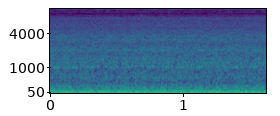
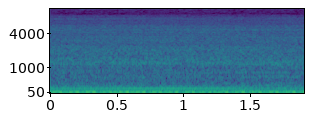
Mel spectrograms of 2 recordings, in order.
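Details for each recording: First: 2019 Ford F150 3.5 L V6 with code P0304: rough, lumpy, stumbling idle from cylinder 4 misfire on port injection only, smoothing on direct injection only; new coil and plug didn't fix it, port injector faulty. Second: 2019 Ford F150 3.5 L with P0304 cylinder 4 misfire, running on direct injection only: steady, even smooth idle with no skips; on port injection only it runs terribly, pointing to cylinder 4 port injector.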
